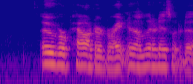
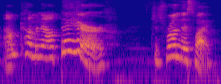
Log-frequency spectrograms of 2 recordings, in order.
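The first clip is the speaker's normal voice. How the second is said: playful yelling; 7 semitones higher, 9 dB louder than usual. Real, not acted. Playfully chasing daughter off seat.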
